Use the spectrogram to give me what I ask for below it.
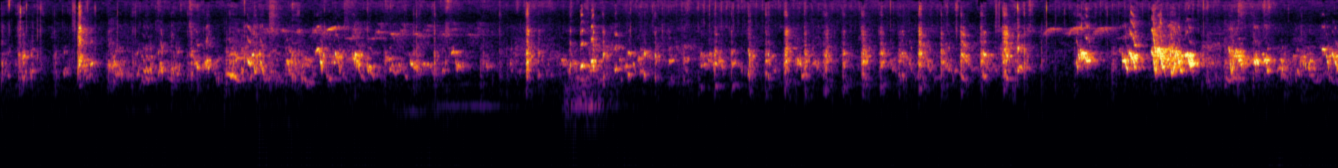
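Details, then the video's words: Young budgerigar keeping up a long stream of fast, buzzy chattering chirps, with a soft low squeak near four seconds and a louder warbled burst toward the end. "Young Budgie's Sound's"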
